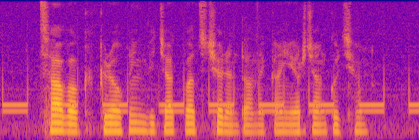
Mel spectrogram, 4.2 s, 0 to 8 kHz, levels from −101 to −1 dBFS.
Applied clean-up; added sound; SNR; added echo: none; Telephone; 9 dB; none.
